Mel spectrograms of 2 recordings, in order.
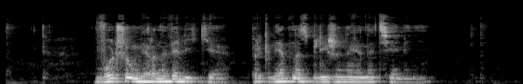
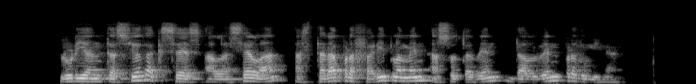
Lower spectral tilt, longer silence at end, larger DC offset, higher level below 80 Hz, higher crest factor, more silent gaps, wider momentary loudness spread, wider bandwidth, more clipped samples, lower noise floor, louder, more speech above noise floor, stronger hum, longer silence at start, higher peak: about the same, -6 dB/octave vs -5.5 dB/octave; first, 1 s vs 0.8 s; neither; first, -44 dBFS vs -62 dBFS; second, 14 dB vs 20 dB; neither; first, 17 LU vs 7 LU; first, 10.5 kHz vs 7.6 kHz; neither; second, -55 dBFS vs -61 dBFS; first, -14 LUFS vs -21 LUFS; about the same, 42 dB vs 40 dB; neither; first, 0.95 s vs 0.6 s; about the same, -2 dBFS vs -2 dBFS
